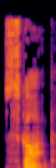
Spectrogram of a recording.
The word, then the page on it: scaup: British English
